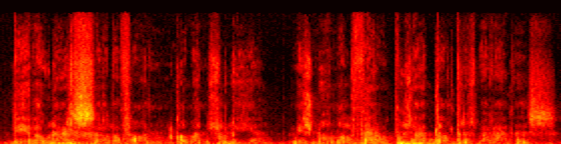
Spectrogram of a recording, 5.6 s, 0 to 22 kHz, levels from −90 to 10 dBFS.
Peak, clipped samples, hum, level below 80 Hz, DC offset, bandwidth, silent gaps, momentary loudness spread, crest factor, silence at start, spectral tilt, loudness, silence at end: -6 dBFS; under 0.1%; none; -40 dBFS; under 0.1%; over 20 kHz; none; 16 LU; 22 dB; 0 s; -3.5 dB/octave; -28 LUFS; 0.05 s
